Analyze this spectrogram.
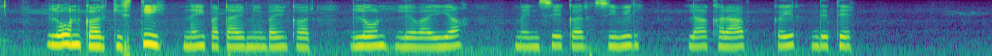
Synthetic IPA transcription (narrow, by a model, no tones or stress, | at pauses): loːnkəɾkɪst̪i | nəipəʈaːimẽbə̃ɪ̃kəɾ | loːnleʋaːija | mənsekəɾsɪwɪlː | akʰəɾaːbkəɪɾd̪eːt̪ʰeː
